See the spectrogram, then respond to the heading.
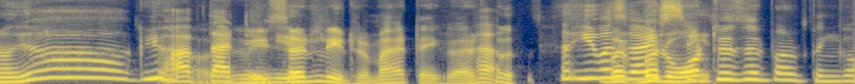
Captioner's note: laughs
